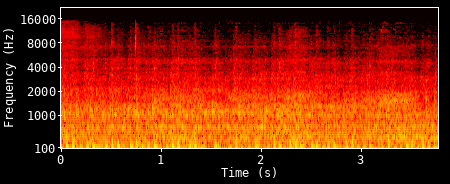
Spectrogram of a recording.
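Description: Small motorcycle engine idling after nearly stalling, a steady close putter with rapid regular pulses and light mechanical clatter, no voices.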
